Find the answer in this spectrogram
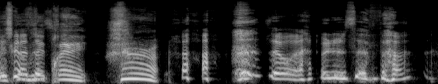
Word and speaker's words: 是: Donc déjà shi, la prononciation d'après toi, c'est quel ton? Shi. Ah, alors là c'est clair, net, précis, donc c'est le 4e ton.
